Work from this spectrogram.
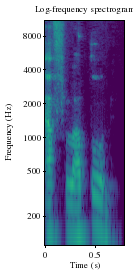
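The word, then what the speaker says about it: أفلاطون: Orang Arab nyebutnya aflatun, orang Barat nyebutnya Plato.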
